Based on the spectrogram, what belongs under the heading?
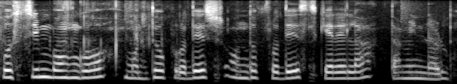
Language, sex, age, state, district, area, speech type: Santali, female, 18-30, West Bengal, Malda, rural, spontaneous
